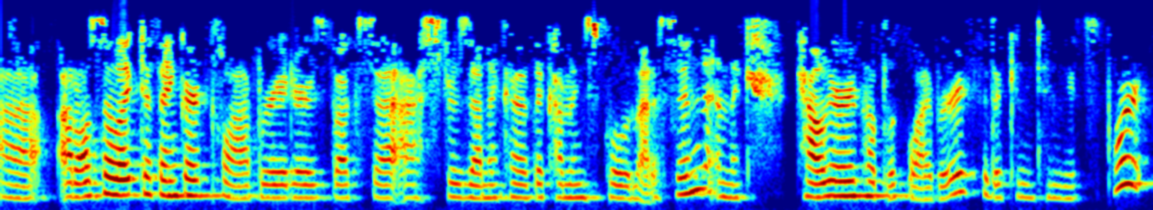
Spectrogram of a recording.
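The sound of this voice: At a fast pace with few pauses, a woman talks at medium pitch and ordinary pitch variation.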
